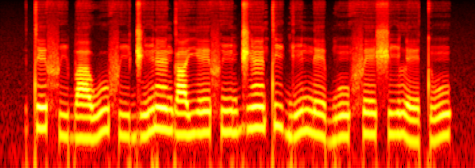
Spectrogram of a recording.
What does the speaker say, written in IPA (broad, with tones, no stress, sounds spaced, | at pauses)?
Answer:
t e˧ f i˨ b a˨ w u˧ f i˨ d͡ʒ ĩ˨˦ ɾ ɛ̃˦ ɡ a˧ j e˧ f ĩ˧ d͡ʒ ɛ̃˦ t i˦˨ ɡ ĩ˨˦ n e˦˨ b ũ˧ f e˦ ʃ i˧ l e˨ t ũ˨˦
